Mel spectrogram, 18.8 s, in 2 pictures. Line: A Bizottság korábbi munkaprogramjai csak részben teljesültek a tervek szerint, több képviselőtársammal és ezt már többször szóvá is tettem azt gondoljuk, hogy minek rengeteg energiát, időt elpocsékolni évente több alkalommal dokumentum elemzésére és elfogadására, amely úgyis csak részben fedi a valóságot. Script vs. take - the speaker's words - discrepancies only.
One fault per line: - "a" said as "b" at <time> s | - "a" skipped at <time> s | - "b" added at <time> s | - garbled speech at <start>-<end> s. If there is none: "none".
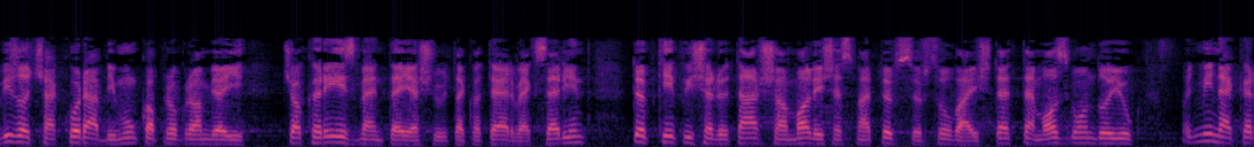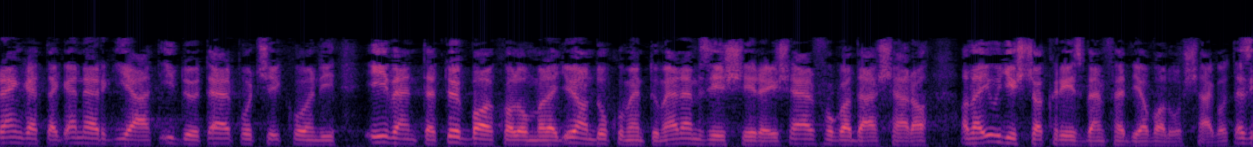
- "egy olyan" added at 13.5 s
